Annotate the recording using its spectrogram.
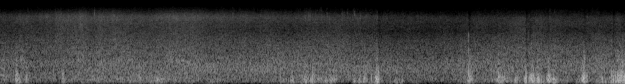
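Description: Strong wind gusts and buffets across open ground.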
